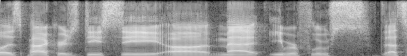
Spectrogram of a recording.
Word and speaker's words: Eberflus: quinn as well as packers dc uh matt eberflus that's how you pronounce it um one name i will want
